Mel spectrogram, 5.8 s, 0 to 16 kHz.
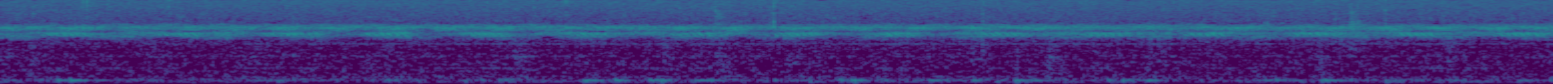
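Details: Insects chorusing at midnight in the Tottori countryside, Japan, at the end of summer, September 2020: a steady, high, shimmering trill held without a break, with faint low pulsing beneath from wood burning in a house stove.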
